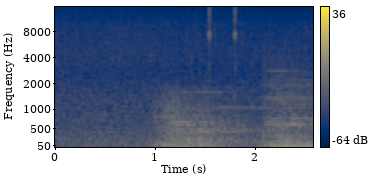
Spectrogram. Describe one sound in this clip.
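A menu chime sounds with a soft swell.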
